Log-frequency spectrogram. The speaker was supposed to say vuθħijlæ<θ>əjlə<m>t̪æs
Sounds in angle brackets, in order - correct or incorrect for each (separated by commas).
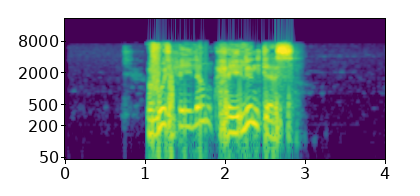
incorrect, incorrect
